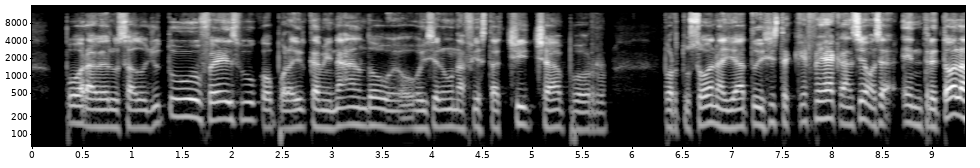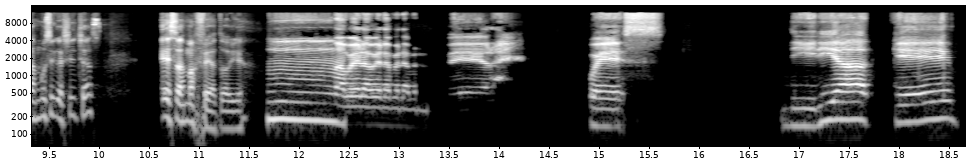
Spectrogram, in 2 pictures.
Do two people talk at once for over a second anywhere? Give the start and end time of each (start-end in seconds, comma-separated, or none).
none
